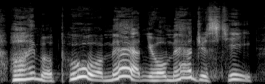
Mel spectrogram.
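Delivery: high, loud, slow quavering plea; trembling Hatter. A narrator's reading. Hatter pleads with the King, trembling high and slow. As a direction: beg for mercy, voice shaking.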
